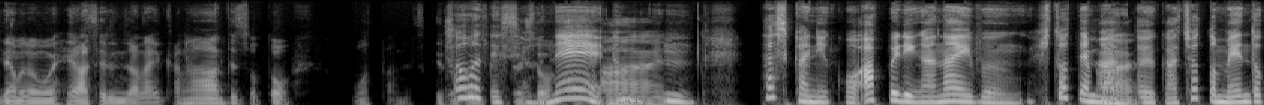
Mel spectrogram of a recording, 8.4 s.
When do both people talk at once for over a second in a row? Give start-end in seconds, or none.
2.9-4.5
